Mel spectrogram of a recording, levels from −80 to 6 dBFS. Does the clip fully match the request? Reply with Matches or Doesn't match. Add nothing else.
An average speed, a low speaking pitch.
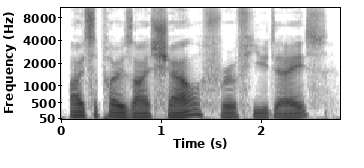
Matches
